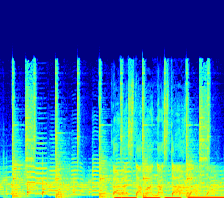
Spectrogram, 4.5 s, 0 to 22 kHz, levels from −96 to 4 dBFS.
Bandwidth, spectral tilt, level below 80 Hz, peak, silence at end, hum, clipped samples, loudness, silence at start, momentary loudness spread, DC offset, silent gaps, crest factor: 16 kHz; -4.5 dB/octave; -18 dBFS; -4 dBFS; 0 s; none; under 0.1%; -18 LUFS; 0 s; 10 LU; under 0.1%; none; 12 dB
